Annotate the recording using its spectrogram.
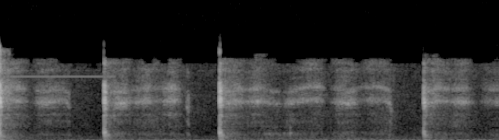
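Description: Stylus writing on an interactive display screen: three faint sharp taps about half a second apart, with light rubbing of the pen tip between them.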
